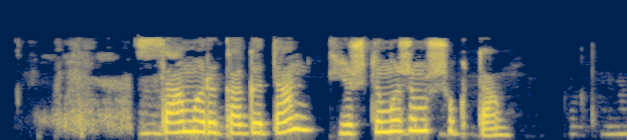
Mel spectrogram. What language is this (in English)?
Mari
